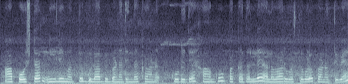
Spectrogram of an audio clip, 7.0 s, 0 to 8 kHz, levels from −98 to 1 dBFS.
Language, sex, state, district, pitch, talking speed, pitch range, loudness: Kannada, female, Karnataka, Koppal, 245 Hz, 110 wpm, 235-260 Hz, -16 LUFS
